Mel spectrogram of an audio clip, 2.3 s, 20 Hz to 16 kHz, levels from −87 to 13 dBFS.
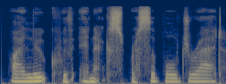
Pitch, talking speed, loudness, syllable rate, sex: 145 Hz, 130 wpm, -22 LUFS, 4.5 syllables/s, male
